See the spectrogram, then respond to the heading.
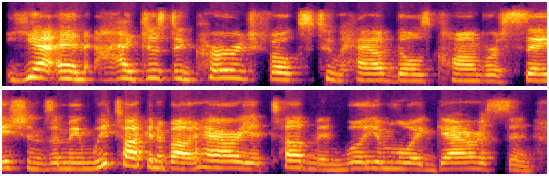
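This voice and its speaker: An American woman speaks as a screenwriter answering questions, in a slow, deliberate pace. She is emphatic and passionate about what she explains, and the recording is a little dull and lo-fi. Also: medium pitch. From Boston, United States. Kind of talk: post-reading Q&A talk. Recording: dull lo-fi sound.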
